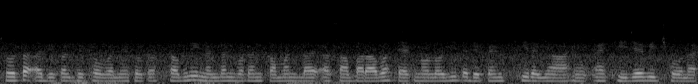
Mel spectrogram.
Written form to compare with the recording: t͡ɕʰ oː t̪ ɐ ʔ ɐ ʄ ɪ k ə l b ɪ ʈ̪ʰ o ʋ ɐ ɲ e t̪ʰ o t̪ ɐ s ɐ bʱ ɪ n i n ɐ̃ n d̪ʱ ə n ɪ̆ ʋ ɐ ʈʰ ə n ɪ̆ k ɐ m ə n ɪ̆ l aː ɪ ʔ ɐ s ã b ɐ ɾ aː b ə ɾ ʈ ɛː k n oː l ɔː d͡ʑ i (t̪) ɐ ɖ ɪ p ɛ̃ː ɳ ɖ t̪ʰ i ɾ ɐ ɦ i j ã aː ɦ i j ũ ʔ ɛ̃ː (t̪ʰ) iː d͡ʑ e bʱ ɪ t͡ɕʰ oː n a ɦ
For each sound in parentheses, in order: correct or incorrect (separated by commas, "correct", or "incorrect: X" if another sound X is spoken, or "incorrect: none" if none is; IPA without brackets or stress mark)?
correct, correct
